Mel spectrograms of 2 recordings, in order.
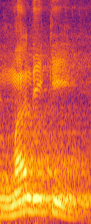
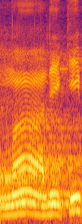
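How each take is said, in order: First: The first vowel is kept short. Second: The first vowel is held long. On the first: "tanpa mad" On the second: "panjang dengan mad tabi'i"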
